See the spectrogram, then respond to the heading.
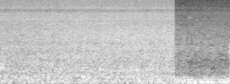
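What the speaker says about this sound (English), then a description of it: "You hear the creek in the background." Steady broadband rush of a roadside creek beside the Anderson Creek pathway near Anderson Bridge, continuous and fairly close, with the brighter upper hiss dropping away near the end while the low flow carries on.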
